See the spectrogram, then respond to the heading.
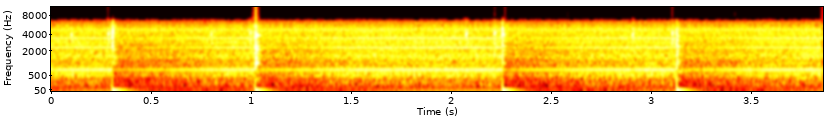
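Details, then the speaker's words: CNC controller relay board test: outputs driving spindle and flood (vacuum) relays toggled on command, four crisp single clicks over faint steady hum; relays switching cleanly, working normally. "Si j'appuie sur spindle toggle, hop, ça décolle, et flood toggle aussi. Donc on entend le clic-clac du"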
